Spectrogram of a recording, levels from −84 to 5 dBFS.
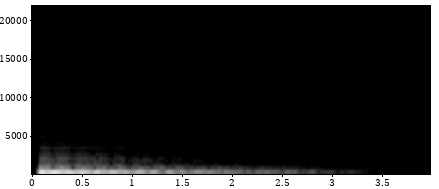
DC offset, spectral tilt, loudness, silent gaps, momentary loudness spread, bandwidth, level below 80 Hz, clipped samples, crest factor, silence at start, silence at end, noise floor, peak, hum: under 0.1%; -9 dB/octave; -18 LUFS; none; 24 LU; 2.3 kHz; -46 dBFS; under 0.1%; 18 dB; 0.05 s; 2.2 s; -77 dBFS; -2 dBFS; none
